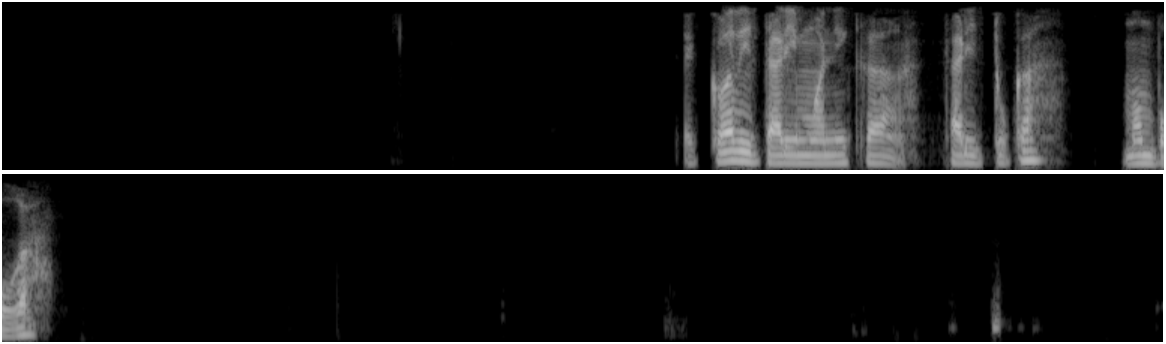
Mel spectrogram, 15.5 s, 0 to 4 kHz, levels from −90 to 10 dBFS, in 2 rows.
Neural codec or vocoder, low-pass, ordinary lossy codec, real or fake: none; 3.6 kHz; MP3, 32 kbps; real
